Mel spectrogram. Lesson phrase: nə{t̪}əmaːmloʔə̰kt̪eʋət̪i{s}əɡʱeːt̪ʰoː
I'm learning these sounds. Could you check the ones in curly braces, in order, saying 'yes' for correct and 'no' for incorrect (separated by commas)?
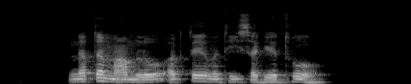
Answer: yes, yes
